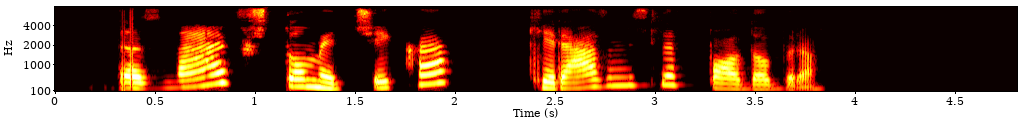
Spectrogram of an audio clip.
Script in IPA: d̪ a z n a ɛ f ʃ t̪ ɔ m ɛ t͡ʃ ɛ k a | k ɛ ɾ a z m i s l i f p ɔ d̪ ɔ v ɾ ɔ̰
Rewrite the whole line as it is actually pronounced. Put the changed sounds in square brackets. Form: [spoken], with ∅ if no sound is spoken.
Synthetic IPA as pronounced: d̪ a z n a ɛ f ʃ t̪ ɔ m ɛ t͡ʃ ɛ k a | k ɛ ɾ a z m i s l [ɛ] f p ɔ d̪ ɔ [b] ɾ ɔ̰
